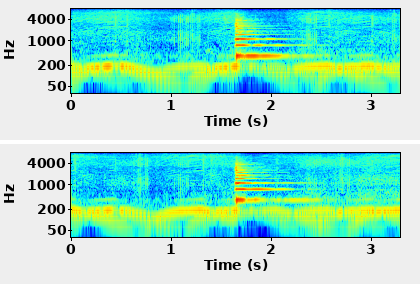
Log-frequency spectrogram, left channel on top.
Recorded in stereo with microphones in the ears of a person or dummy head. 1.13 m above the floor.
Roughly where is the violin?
Centre.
